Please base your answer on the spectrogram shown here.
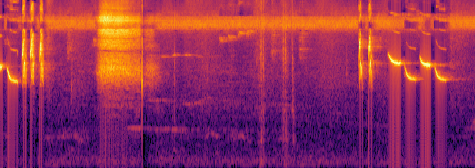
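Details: Male Javan whistling thrush on Mount Merapi singing actively: a few sharp high chirps, then a run of quick downslurred whistled notes near the end, with pauses between phrases; a loud rushing burst of noise in the middle.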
